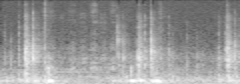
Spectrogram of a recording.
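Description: Quiet, scattered clicks of a computer keyboard and mouse, about half a dozen in two seconds.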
